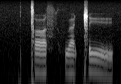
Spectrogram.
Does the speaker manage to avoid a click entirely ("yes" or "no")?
no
